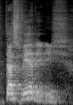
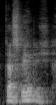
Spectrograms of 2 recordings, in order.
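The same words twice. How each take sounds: First: Lauter, höher ausrufen; ausgerufen. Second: Said in the usual way. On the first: A narrator's reading. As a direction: WERDE betont und laut gerufen. (laut ausgerufen) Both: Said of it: "rief der Bankier aus".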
